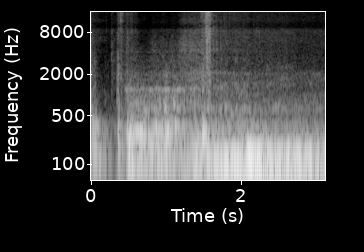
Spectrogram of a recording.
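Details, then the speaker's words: Cold start of an old manual truck after replacing the battery cables on the side terminals: cranks briefly, catches at once and settles to a steady low idle; previously the poor cables prevented starting. "now i if i if i try to do that before the way those old cables were to the side terminals they wouldn't started like like that"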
